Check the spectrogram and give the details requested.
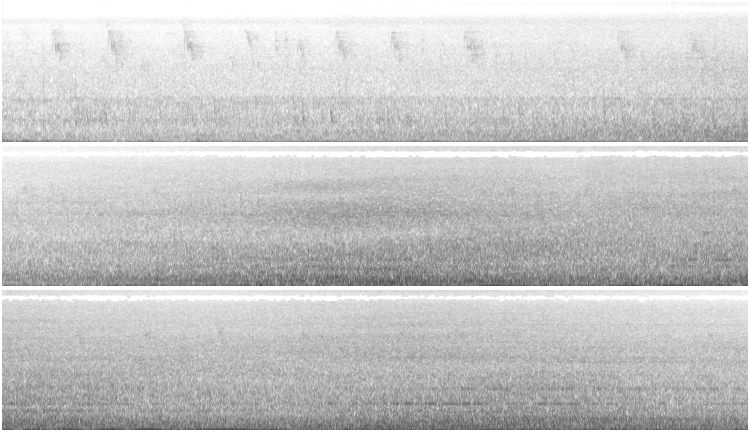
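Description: A train passing: its noise builds over several seconds to a loud, steady rumble and rush that holds to the end. Faint regular ticks come about twice a second at first.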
